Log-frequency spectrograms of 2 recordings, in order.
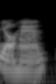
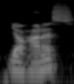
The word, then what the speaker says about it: Johannes: I don't I I assume Johan is how you pronounce that. Johannes.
